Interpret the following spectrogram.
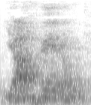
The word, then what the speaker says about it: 야훼: 이렇게 해서 이거를 원래 이제 그 이스라엘 사람들은 어떻게 발음하냐면 야훼라고 발음을 해요. 야훼라고 발음을 하는데 이거를 우리 한글 성경에는 여호와라고 지금 번역을 해놨어요.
